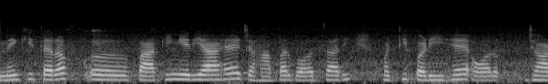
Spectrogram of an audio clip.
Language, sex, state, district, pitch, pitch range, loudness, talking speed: Hindi, female, Uttar Pradesh, Gorakhpur, 210 Hz, 200-230 Hz, -23 LUFS, 175 wpm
